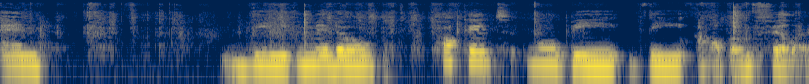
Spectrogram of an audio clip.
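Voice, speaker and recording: A woman speaks at a very slow pace in a medium pitch with a non-native accent. Background noise is noticeable. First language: not English. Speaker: K-pop fan vlogger. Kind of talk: casual tutorial. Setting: at home desk.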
